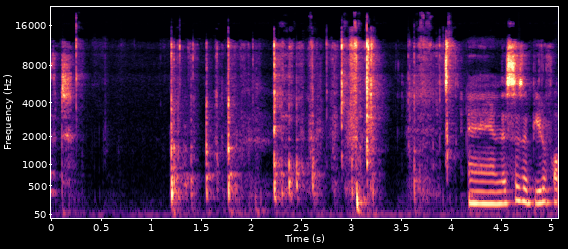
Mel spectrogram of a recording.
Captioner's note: item thudding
